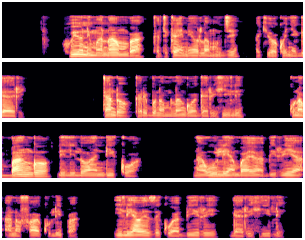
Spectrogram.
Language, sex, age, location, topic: Swahili, male, 25-35, Nairobi, government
